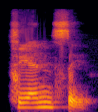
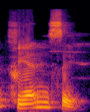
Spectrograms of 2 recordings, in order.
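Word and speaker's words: fiancé: Next word है FIANCE, फियंसे, क्या बोलेंगे? फियंसे, ये एक नाउन है, इट मीन संज्ञा है।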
